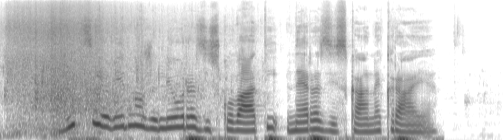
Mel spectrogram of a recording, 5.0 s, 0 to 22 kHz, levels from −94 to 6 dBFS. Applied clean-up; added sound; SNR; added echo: none; Bathtub (filling or washing) / Splash, splatter; 10 dB; none.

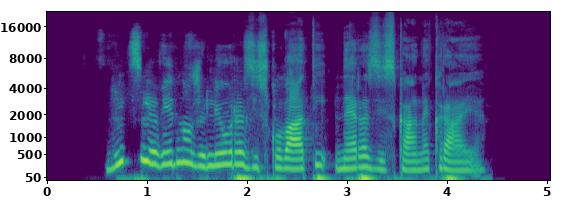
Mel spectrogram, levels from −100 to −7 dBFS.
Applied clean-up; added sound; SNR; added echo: neural mask model Resemble Enhance denoiser.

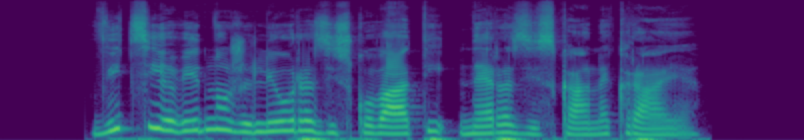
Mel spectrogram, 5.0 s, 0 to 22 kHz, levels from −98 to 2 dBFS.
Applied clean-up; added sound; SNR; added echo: none; none; none; none.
